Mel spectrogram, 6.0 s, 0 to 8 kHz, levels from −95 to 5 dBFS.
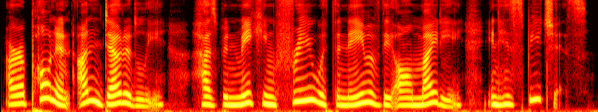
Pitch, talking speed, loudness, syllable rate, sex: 230 Hz, 160 wpm, -17 LUFS, 4.8 syllables/s, female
